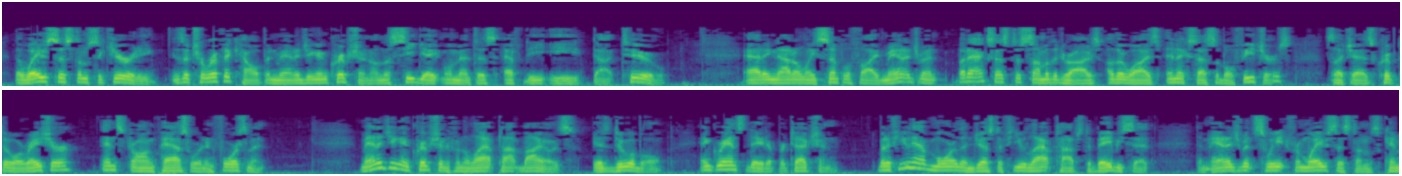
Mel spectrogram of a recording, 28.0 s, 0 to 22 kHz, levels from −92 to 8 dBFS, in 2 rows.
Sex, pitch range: male, 100-130 Hz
